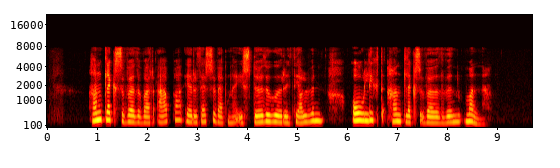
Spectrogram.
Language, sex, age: Icelandic, female, 50-59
